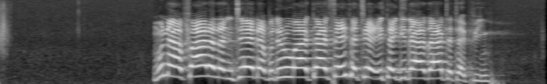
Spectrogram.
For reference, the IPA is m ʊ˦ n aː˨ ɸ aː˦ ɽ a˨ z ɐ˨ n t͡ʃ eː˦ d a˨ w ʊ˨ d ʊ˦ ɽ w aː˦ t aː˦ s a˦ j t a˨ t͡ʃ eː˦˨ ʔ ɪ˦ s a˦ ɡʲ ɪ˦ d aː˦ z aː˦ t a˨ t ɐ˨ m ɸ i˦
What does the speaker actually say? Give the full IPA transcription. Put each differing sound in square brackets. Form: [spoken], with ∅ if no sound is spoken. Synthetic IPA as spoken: m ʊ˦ n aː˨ ɸ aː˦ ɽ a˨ z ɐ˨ n t͡ʃ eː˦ d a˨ [b] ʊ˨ d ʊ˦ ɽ w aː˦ t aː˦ s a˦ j t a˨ t͡ʃ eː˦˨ ʔ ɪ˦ [t] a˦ ɡʲ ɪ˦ d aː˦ z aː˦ t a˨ t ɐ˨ [∅] ɸ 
